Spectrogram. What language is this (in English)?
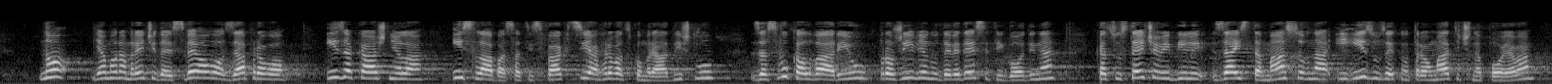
Croatian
